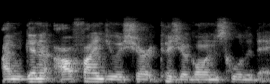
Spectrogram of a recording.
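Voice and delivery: irritated, worn-out, flat, pissy grumbling. Retelling what the other person said after getting up: imitating someone pissy and tired. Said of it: "all pissy and tired and says".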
